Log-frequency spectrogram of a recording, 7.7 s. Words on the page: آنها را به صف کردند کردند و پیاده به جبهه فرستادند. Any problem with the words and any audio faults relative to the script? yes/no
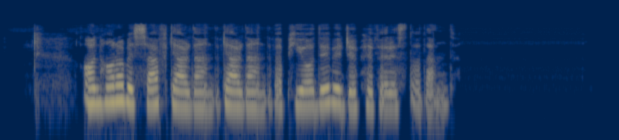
no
